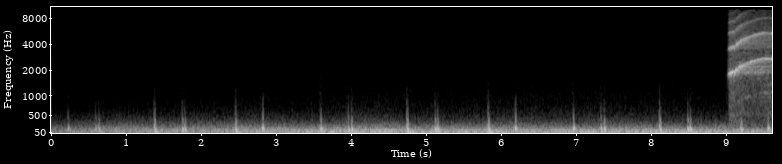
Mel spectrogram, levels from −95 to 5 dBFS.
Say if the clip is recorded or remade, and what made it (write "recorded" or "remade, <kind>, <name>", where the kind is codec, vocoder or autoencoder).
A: recorded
